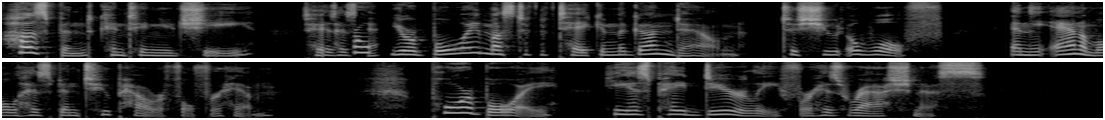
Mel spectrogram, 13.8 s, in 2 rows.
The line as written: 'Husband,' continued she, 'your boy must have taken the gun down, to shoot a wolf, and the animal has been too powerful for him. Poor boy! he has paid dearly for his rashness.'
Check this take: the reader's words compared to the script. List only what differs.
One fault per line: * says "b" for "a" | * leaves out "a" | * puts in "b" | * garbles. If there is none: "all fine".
* garbles
* puts in "have"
